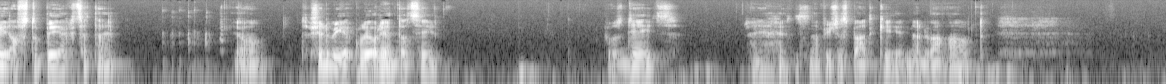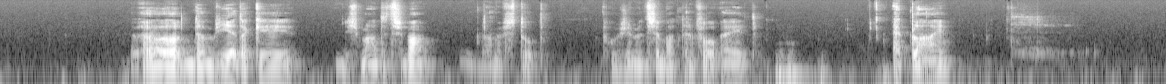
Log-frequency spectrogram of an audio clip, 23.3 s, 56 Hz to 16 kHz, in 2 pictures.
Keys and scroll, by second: 0.0-0.8 typing, 3.3-5.2 typing, 6.2-10.4 typing.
